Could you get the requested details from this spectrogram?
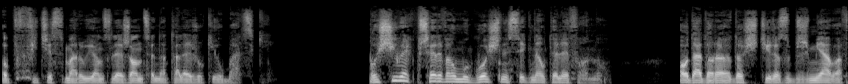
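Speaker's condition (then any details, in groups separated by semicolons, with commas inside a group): No condition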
